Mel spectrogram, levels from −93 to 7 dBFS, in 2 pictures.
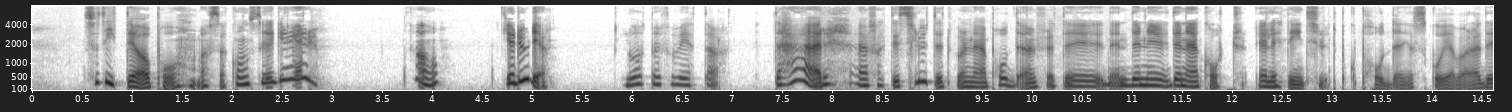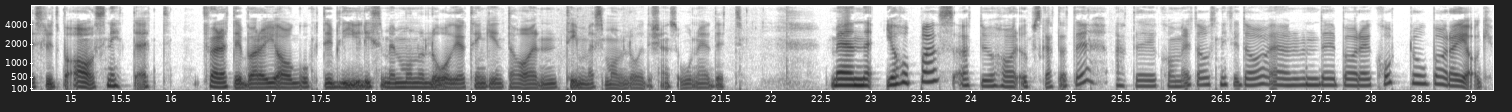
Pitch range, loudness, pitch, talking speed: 165-250 Hz, -20 LUFS, 220 Hz, 195 wpm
